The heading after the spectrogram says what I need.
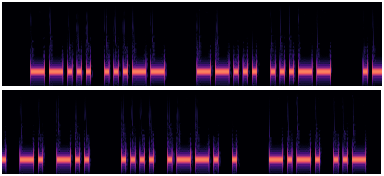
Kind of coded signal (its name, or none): Morse code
